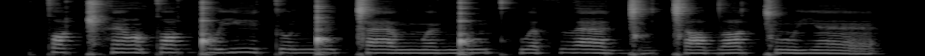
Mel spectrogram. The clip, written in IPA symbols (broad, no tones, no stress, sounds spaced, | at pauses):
tˤ ʌ ǁʰ ɛ̃ tˤ ə˞ ŋ͡ǃ ʊ j i t ʊ ŋ͡ǃ ɪ ǀ æ ŋʷ æ̃ ŋ͡ǃ ũ kʷʰ æ θ ð æ ɡ͡ǀ ʌ ǀ ɛ dˤ i ǀ ũ j ɛ̃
